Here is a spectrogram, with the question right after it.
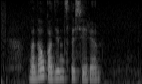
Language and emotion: Russian, neutral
